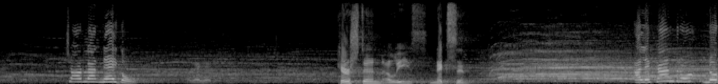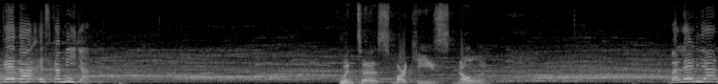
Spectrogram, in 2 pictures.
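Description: A crowd cheers and whoops loudly in a large echoing hall.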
